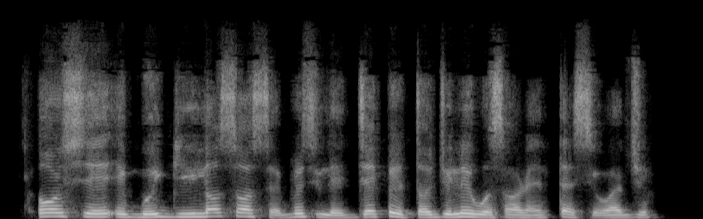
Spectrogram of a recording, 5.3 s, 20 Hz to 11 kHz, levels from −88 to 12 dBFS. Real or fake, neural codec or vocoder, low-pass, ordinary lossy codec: fake; autoencoder, 48 kHz, 32 numbers a frame, DAC-VAE, trained on Japanese speech; 9.9 kHz; AAC, 48 kbps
